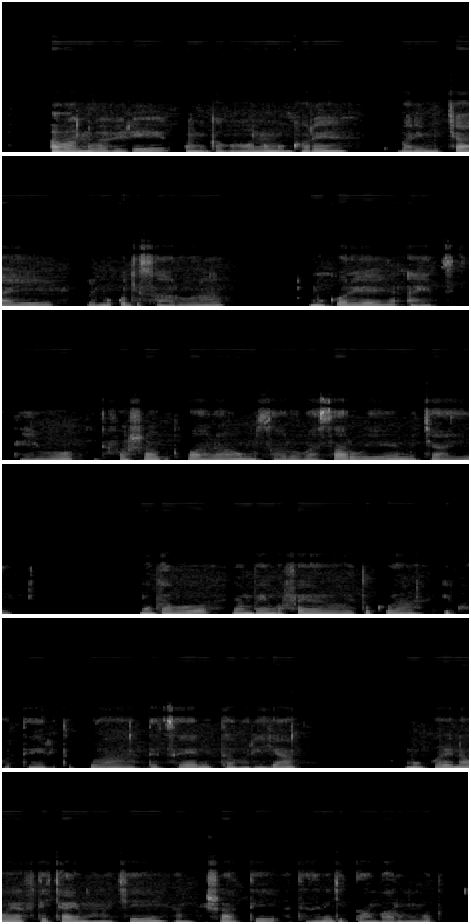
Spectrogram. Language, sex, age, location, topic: Kinyarwanda, female, 25-35, Nyagatare, agriculture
